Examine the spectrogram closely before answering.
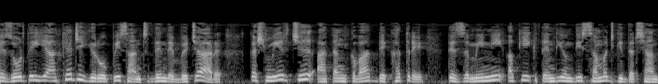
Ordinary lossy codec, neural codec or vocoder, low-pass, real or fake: none; none; 7.2 kHz; real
